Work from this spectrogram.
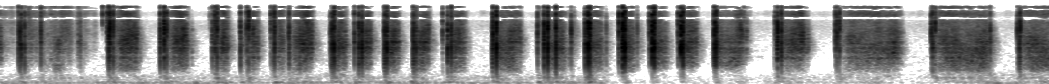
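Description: Long acrylic nails rapidly scratch and rub across the glossy face of a thin, flat laminated cardboard flash card printed with leaves, resting on a woven cloth. A quick series of short, dry, bright scraping strokes with brief silent gaps, almost no low end, and no ringing after each stroke.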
